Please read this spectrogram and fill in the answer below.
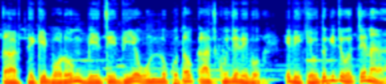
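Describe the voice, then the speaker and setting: Fast-talking mellow younger man played by man. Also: fairly low pitch, animated, faint music behind, close to an everyday voice. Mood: resigned. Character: younger male helper at a failing eatery. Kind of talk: cartoon voice acting.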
